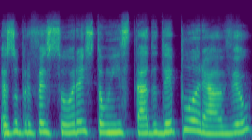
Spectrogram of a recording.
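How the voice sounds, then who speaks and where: A woman in a plain, everyday voice speaks at a moderate pace, fairly high in pitch with fairly even intonation. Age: 30s. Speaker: art teacher and amateur poet. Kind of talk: casual chat. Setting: video call.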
